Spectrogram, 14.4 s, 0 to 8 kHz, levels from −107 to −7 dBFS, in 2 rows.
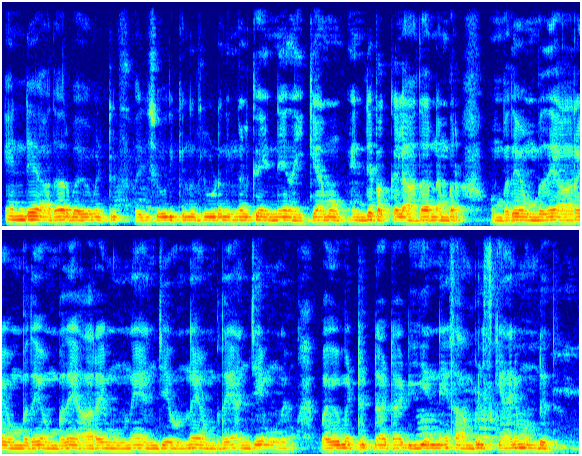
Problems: none marked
